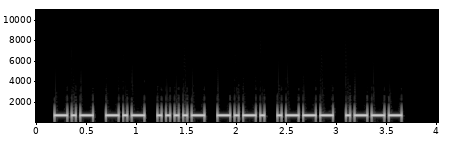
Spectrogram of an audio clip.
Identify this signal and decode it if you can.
Morse code, heard as a keyed tone, about 28 wpm, 700 Hz. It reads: KK4CJJ
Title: USA Call Signs 28wpm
